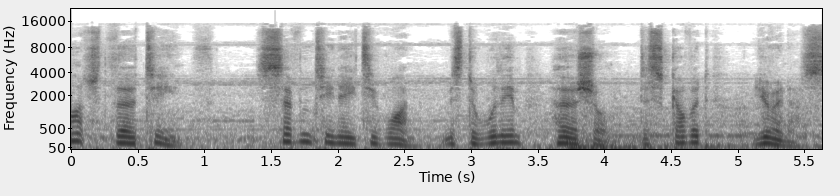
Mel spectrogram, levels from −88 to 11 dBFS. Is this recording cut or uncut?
uncut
